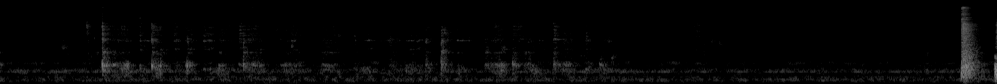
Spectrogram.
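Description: A metal pot clinks and clatters.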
